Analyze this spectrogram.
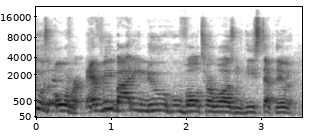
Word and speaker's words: Walter: Volter was over like Rover. Volter. Water? Walter. Walter? Walter. Yes, Walter. Walter. I know It's not Walter? No, it's spelled Walter, but it's Volter.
